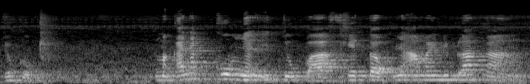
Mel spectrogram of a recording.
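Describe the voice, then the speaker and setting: A man's voice: high-pitched, unhurried. A male religious teacher teaching a study lesson in a neighborhood prayer hall, explaining a text line by line and talking to the congregation. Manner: explains a text line by line, acts out examples, talks to the congregation as "Pak". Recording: echoey room with faint background hiss.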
